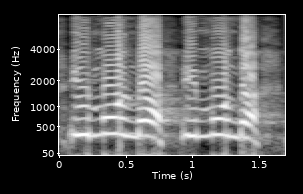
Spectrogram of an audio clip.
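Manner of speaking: a woman warning the crowd she is unclean; calling out unclean. Retold or imitated. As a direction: call out the warning like a leper. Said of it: "salir gritando".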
